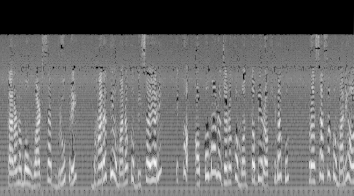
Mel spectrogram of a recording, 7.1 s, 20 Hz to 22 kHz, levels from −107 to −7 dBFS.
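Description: Mains buzz runs through the whole clip: switching spikes from a dimmer, rectifier or unshielded cable ride on the 60 Hz supply, and their harmonics climb well into the kilohertz range, giving a steady, raspy buzz roughly 20 dB below the speech.

Also throughout, the speech has nothing above 10.5 kHz and carries a dull codec texture. This is likely low-bitrate audio saved at a high bitrate: a heavily compressed first encoding, re-saved generously, keeps every loss and cut-off while adding nothing back.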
